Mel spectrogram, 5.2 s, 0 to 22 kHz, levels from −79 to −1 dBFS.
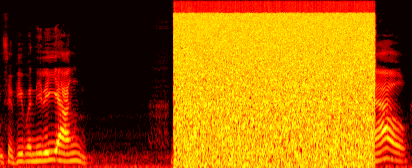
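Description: From 2.16 s to 4.68 s the speech is swamped by loud, harsh, near-white noise. These are samples built from the wrong bytes: each value is assembled misaligned or byte-swapped, so its rapidly changing low bits dominate.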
